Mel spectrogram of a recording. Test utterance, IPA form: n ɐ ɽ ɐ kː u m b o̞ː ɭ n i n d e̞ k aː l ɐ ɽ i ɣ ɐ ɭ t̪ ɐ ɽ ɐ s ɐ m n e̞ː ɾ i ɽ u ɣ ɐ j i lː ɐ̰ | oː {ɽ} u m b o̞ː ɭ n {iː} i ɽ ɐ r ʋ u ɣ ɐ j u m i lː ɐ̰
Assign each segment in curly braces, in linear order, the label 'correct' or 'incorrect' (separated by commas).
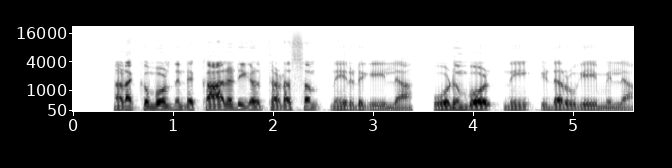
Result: correct, correct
